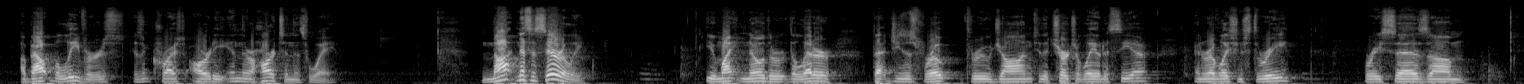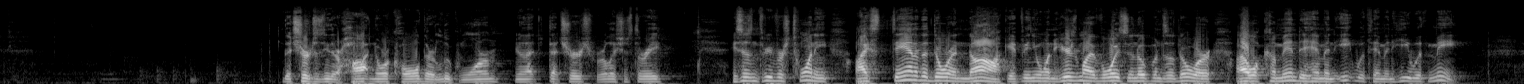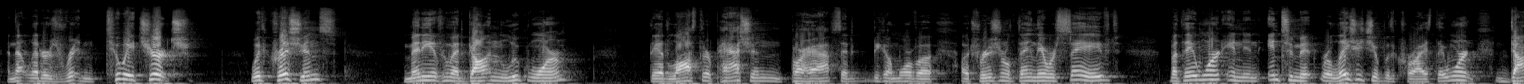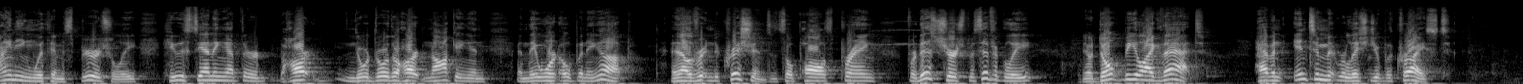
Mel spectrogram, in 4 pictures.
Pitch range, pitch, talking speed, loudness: 130-175 Hz, 150 Hz, 175 wpm, -19 LUFS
